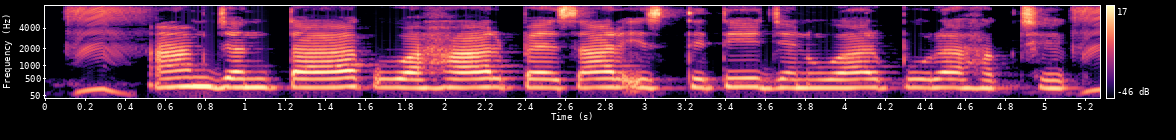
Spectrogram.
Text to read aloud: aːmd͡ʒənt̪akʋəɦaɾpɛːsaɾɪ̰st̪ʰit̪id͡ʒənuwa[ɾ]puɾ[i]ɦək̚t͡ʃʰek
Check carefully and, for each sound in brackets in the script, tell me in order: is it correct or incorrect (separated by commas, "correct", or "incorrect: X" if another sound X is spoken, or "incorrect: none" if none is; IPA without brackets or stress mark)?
correct, incorrect: a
